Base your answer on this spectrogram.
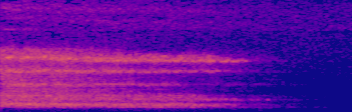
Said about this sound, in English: Taking a breath in and out.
